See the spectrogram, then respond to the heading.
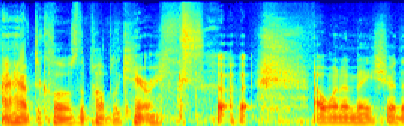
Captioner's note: laughter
